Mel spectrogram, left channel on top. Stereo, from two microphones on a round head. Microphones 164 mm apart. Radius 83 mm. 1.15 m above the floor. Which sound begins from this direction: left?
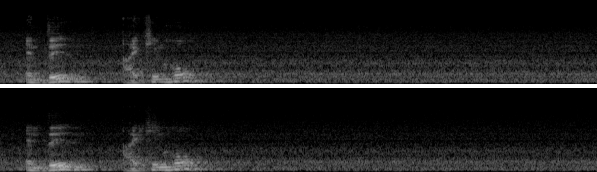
A man speaking, at 0.2 s.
